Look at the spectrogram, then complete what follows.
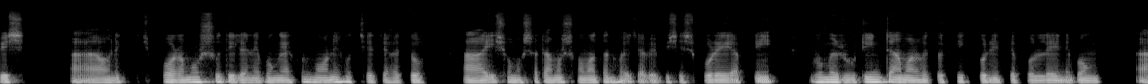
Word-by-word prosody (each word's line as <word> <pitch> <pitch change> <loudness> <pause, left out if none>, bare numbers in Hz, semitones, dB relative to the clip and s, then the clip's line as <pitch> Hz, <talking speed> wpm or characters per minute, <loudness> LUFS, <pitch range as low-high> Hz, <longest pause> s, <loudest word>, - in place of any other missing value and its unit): বেশ 105 0 +2 0.6
আ - - -1 0.3
অনেক 100 +1 -1
কিছু - - -27
পরামর্শ 105 +2 +3 0.2
দিলেন। 100 -1 +1
এবং 100 +1 -1 0.2
এখন 105 +3 -5
মনে 105 +2 +3
হচ্ছে 115 -1 -3
যে, 100 - -6
হয়তো 95 +2 -2 0.5
আ - - +3 0.2
এই - - +1
সমস্যাটা 105 0 -2
আমার 105 +1 +2
সমাধান 100 0 +1
হয়ে - - +1
যাবে। - - -2
বিশেষ 95 +2 -6
করে 100 0 +2 0.2
আপনি - - -2 0.5
ঘুমের 110 -1 +6
রুটিন 105 +3 +3
টা 120 - +2
আমার 100 0 +4
হয়তো 100 0 -2
ঠিক 105 0 -2
করে 105 -1 +1
নিতে 95 -1 -4
বললেন। 95 0 +1
এবং 100 0 0 0.6
আ - - +1
105 Hz, 170 wpm, -22 LUFS, 100-105 Hz, 0.6 s, ঘুমের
